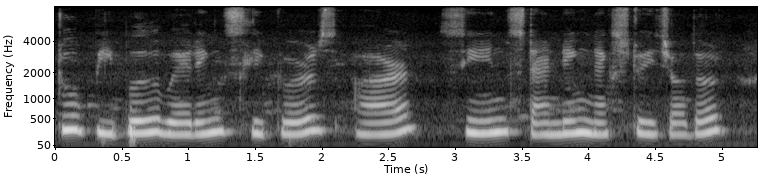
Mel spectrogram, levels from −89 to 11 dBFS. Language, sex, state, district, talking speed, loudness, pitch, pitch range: English, female, Sikkim, Gangtok, 125 wpm, -17 LUFS, 230 Hz, 215-255 Hz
